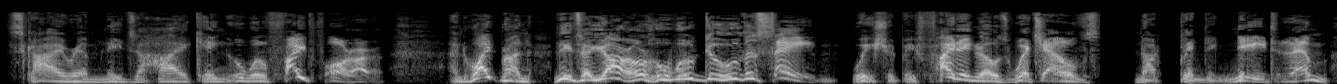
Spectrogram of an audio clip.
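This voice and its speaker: An actor playing a grumpy, defiant old man in a fantasy video game, with a raspy, gravelly voice and a gruff, theatrical, emphatic delivery. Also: a little high, a bit bright, no echo, studio quality, exaggerated voice. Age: older.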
